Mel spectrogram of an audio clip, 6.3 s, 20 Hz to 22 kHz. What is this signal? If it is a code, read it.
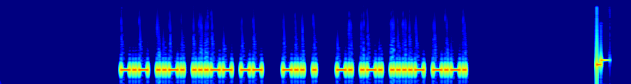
Morse code, heard as a keyed tone, about 40 wpm, 700 Hz. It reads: KF3M DE NR4C
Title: USA Callsign DE Callsign - 4 Characters - 40wpm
